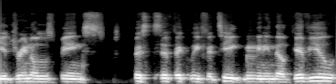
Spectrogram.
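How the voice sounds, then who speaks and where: Here is a man with a Canadian accent. His voice sits fairly high in pitch. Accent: Canadian, noticeable. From Canada, Toronto. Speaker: chiropractor and health coach. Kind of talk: podcast interview.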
